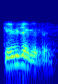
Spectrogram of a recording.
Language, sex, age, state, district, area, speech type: Sindhi, male, 60+, Rajasthan, Ajmer, urban, conversation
